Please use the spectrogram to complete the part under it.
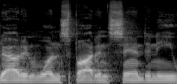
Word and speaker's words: Saint Denis: It's spelled out Saint D-E-N-I-S, but it's pronounced Saint Denis. – Oh, okay. – So it's more of a French pronunciation.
